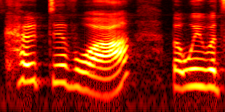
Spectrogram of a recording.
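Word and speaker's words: Côte d'Ivoire: Sierra Leone and Liberia the next country has a French name it's pronounced Cote d'Ivoire but we would say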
